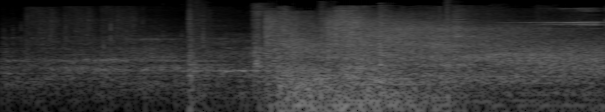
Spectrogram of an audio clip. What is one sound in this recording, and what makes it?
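A blade slashes and strikes with heavy impacts.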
